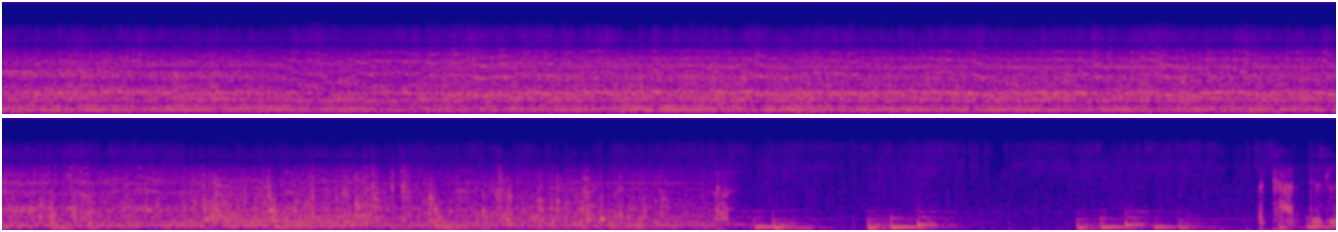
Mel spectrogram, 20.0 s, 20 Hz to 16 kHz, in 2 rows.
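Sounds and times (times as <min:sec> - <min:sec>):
logging machine engine droning: 0:00.0 - 0:17.1.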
